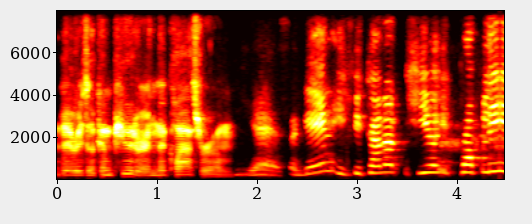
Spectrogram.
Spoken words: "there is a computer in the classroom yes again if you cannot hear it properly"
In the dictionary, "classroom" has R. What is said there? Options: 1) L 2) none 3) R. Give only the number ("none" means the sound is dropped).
3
